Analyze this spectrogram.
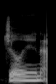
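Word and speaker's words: Jillyan: So my name on Facebook is just Jillian Adams.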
